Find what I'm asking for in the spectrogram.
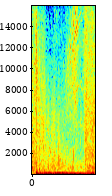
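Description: A Bombarda explosion spell cast in the video game Hogwarts Legacy, a loud continuous low boom with a rumbling tail, close and filling the whole short moment.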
